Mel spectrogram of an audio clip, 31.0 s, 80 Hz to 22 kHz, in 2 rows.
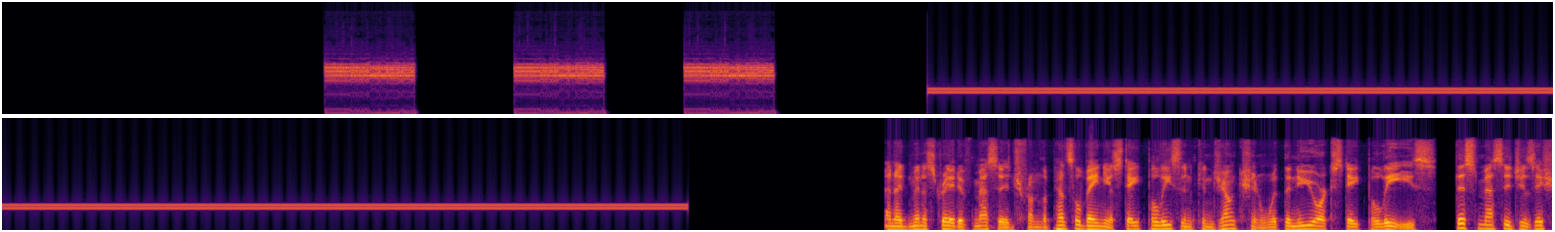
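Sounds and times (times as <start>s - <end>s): steady attention tone: 9.3s - 22.4s.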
